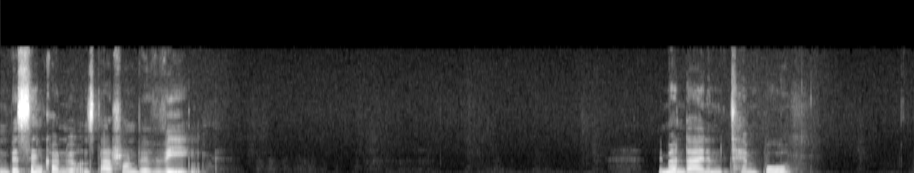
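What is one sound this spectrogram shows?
A woman speaks calmly and clearly into a close microphone, in short bursts.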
